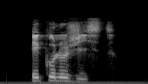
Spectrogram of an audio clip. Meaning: 1. environmentalist (one who advocates for the protection of the environment) 2. ecologist
- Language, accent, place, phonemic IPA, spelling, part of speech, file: French, France, Lyon, /e.kɔ.lɔ.ʒist/, écologiste, noun, LL-Q150 (fra)-écologiste.wav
